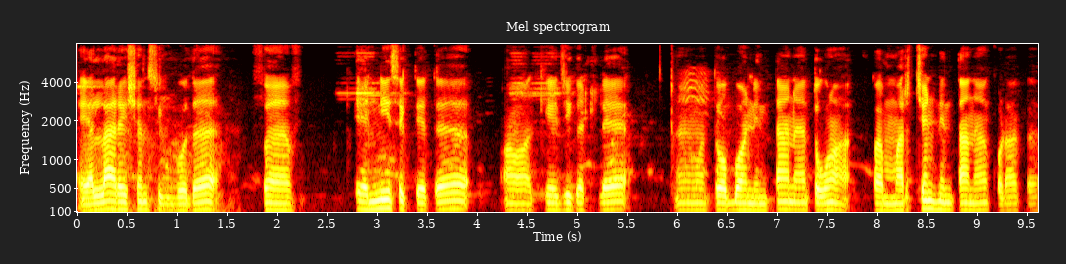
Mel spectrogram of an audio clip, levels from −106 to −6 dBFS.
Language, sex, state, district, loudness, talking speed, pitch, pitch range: Kannada, male, Karnataka, Dharwad, -19 LUFS, 110 wpm, 125 Hz, 120-135 Hz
